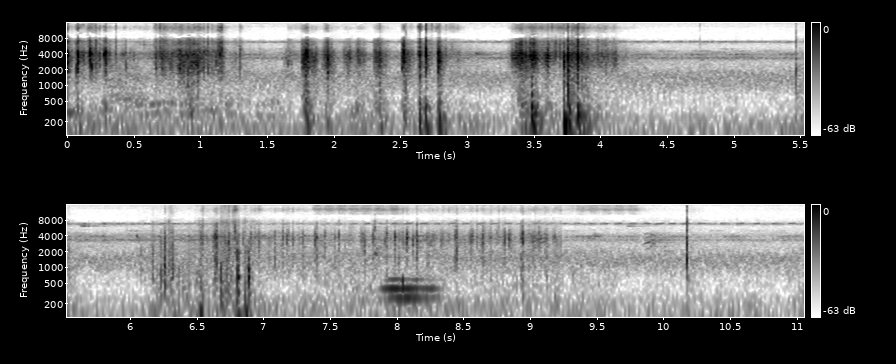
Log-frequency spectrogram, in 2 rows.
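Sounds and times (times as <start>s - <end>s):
small clicks and rattles: 6.2s - 9.4s.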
